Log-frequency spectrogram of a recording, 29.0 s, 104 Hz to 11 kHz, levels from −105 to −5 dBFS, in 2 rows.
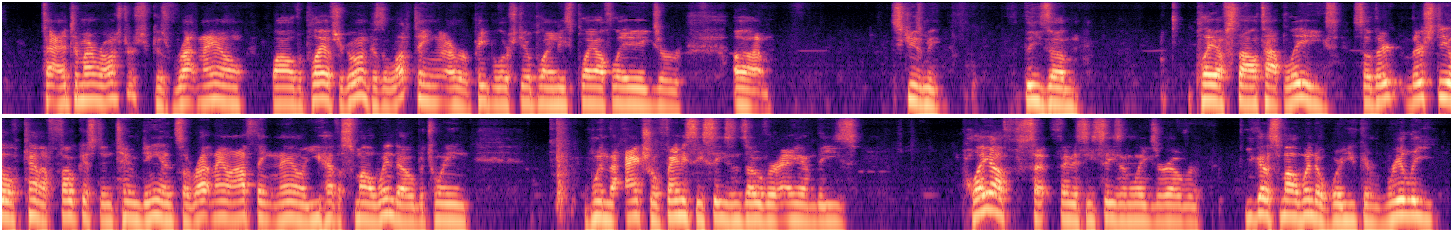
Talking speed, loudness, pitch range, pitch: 170 wpm, -19 LUFS, 150-175 Hz, 160 Hz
